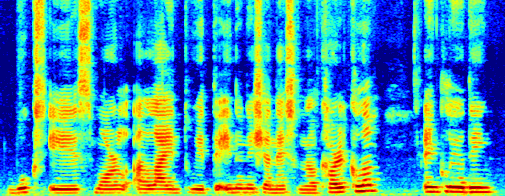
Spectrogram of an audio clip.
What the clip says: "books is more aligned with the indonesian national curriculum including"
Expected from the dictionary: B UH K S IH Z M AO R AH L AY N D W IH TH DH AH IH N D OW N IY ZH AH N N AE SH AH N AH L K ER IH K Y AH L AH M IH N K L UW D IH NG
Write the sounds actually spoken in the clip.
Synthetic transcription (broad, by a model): B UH K S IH S M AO L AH L AY N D W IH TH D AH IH N D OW N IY SH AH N N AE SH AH N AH L K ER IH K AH L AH M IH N K L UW D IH NG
